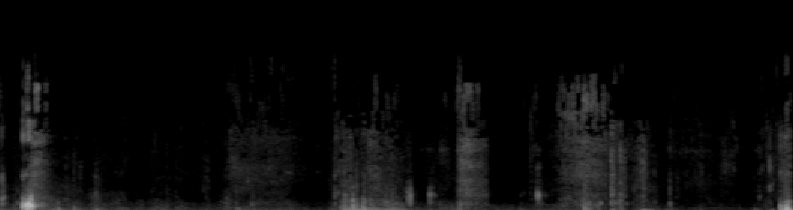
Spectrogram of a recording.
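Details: French Bulldog; scream; begging to try human food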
